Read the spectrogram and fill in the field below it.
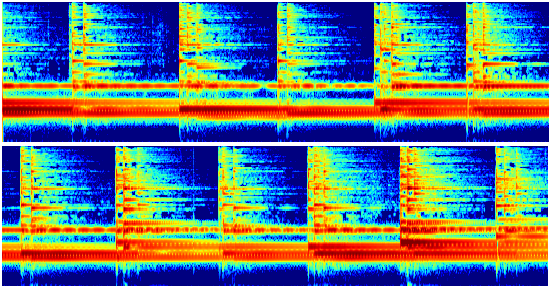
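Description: A six-year-old elephant named Fong strikes the metal bars of a xylophone-like instrument, built at a metal shop in Lampang, about a dozen times in an uneven, unhurried rhythm, each bright bell-like note ringing on and overlapping the next. No voices.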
